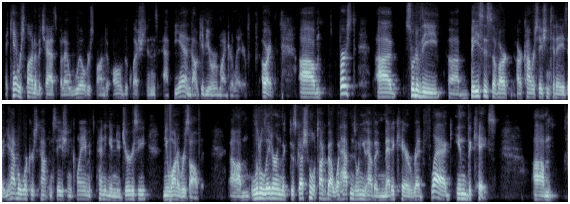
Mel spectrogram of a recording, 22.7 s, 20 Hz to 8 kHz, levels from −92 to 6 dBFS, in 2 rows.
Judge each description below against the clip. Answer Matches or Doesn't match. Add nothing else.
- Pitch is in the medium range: Doesn't match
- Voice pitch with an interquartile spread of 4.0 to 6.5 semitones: Doesn't match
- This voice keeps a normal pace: Doesn't match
